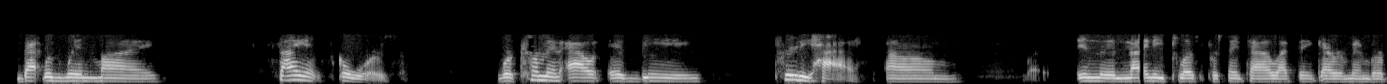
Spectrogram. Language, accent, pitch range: English, American, 145-195 Hz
